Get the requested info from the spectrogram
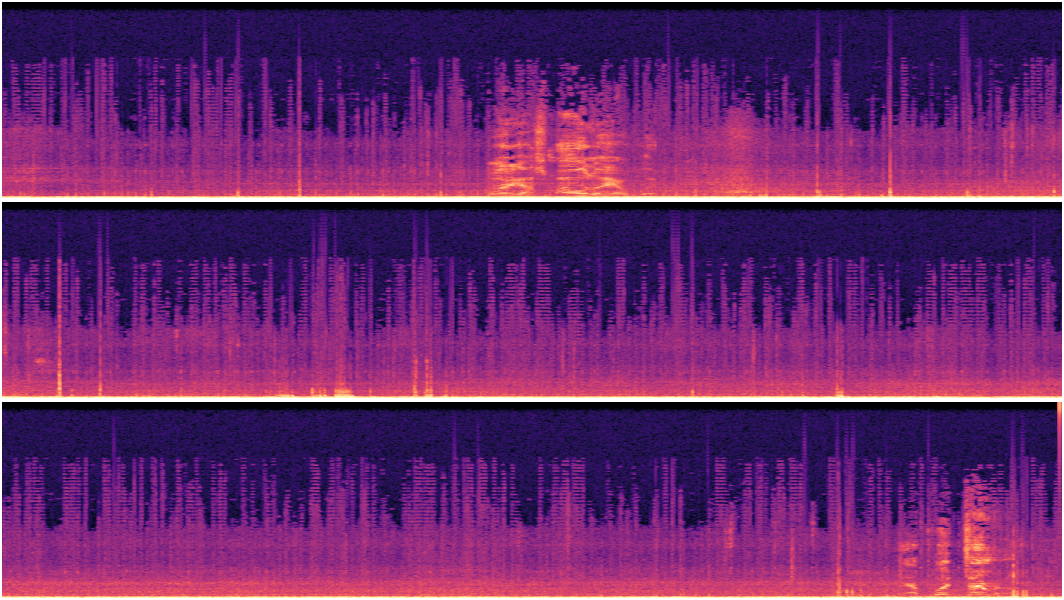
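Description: Steady low rumble of road and engine noise inside a moving van's cabin, with a low drone in the first ten seconds. A brief voice is heard about five seconds in.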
